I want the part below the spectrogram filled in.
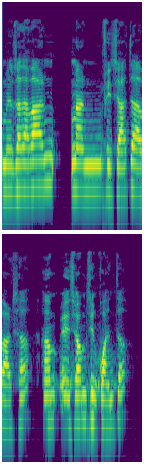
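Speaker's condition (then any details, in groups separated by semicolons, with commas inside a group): Down syndrome; 35% disability rating, adult aged 34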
